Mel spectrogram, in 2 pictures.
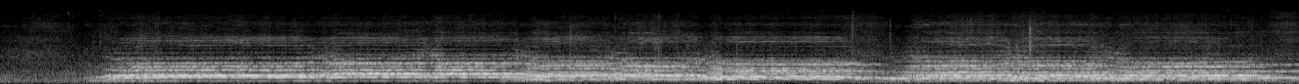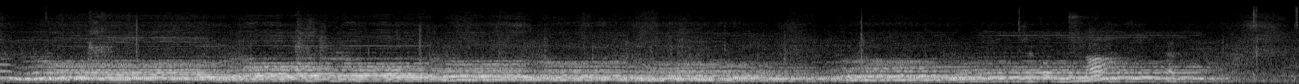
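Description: A choir singing held chords in phrases a few seconds long, with short breaks between phrases. The singing starts about a second in, after a brief pause.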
